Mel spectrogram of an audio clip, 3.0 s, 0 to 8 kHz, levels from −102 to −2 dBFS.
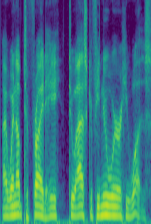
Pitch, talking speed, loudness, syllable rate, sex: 115 Hz, 255 wpm, -17 LUFS, 5.3 syllables/s, male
